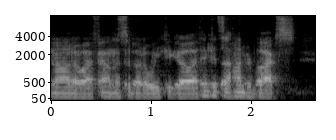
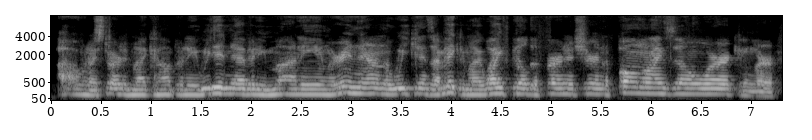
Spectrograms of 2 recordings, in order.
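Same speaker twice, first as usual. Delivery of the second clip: lightly voiced proud business owner, higher; a hint of a nostalgic old client recalling hard times; reminiscing client; 6 semitones higher than usual. Advisor imitating a client, nostalgic and lightly voiced.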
